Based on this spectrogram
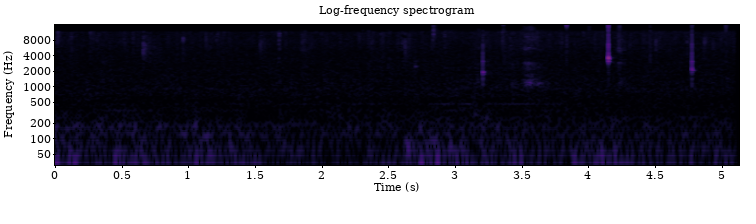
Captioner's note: water dribbling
